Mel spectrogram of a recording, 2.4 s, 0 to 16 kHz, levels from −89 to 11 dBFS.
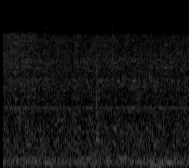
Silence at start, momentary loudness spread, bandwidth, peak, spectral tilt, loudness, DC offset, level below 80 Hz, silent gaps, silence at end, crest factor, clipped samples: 0.05 s; 2 LU; 11 kHz; -48 dBFS; -2.5 dB/octave; -60 LUFS; under 0.1%; -76 dBFS; none; 0 s; 14 dB; under 0.1%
